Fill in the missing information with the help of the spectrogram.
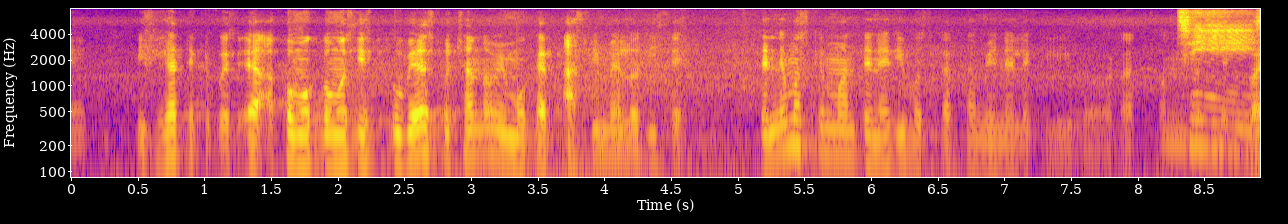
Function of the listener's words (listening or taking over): taking over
